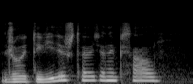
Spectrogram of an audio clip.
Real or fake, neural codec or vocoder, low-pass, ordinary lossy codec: real; none; 7.2 kHz; none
